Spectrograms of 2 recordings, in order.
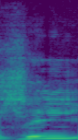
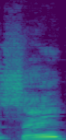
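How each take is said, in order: First: The letter is said as zee, American style. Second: The letter is said as zed, British style.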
